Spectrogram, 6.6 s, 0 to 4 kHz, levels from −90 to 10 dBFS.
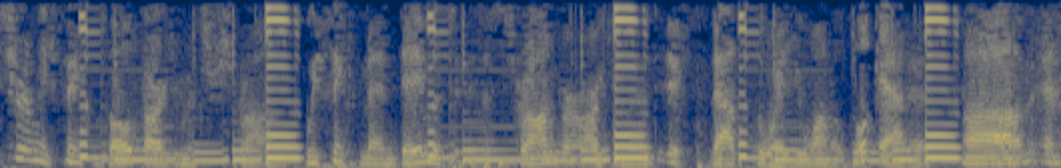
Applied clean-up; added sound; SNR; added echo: none; Electric guitar; -1 dB; none.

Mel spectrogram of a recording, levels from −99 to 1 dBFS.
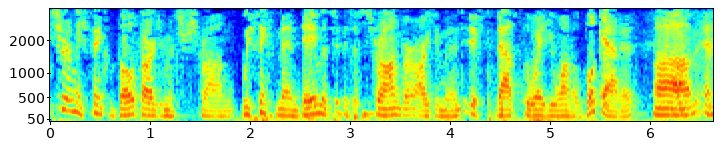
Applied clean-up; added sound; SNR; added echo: none; none; none; none.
